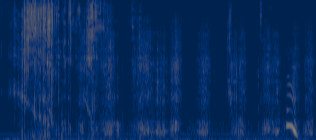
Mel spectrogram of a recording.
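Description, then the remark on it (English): Loud, crisp crunching of spicy barbecue-style chips being chewed, with irregular bursts of crackly bites that gradually soften, ending with a short low vocal hum. “Chip cheers. Chip cheers.”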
